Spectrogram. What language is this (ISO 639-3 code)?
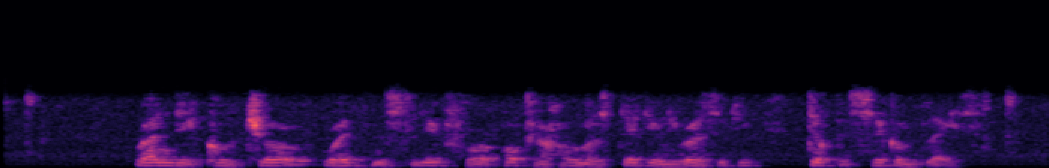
eng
